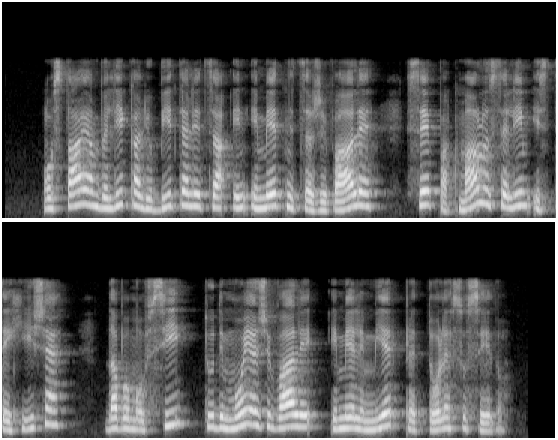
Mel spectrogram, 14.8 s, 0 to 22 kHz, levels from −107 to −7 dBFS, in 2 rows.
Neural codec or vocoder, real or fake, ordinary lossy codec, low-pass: none; real; none; 7.2 kHz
